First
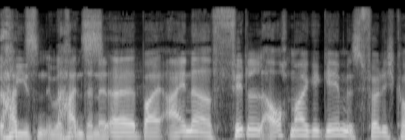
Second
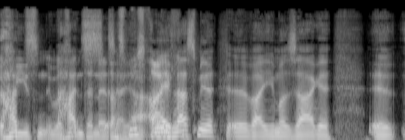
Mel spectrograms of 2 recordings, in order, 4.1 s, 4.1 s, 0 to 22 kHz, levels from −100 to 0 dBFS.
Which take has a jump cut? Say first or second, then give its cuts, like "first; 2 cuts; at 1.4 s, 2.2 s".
second; 2 cuts; at 1.1 s, 2.3 s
